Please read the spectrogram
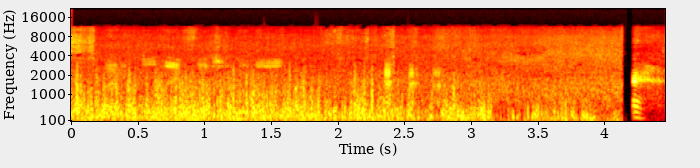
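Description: Wind buffeting the phone's microphone: a loud, steady rumbling noise, easing a little near the end.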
